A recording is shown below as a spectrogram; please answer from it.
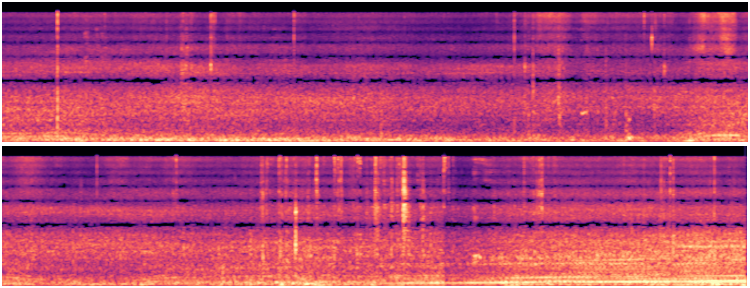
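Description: Car engine and road noise heard from inside the cabin while driving. Near the end the engine gets louder and its note climbs as the car accelerates.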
